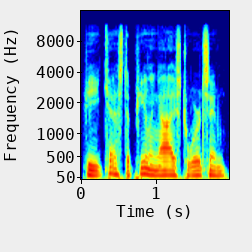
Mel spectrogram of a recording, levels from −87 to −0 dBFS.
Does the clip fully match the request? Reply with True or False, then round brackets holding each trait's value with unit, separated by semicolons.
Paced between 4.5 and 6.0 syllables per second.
True (4.9 syllables/s)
